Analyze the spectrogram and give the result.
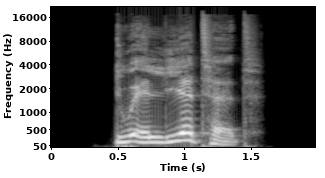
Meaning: inflection of duellieren: 1. second-person plural preterite 2. second-person plural subjunctive II
- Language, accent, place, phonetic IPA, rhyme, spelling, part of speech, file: German, Germany, Berlin, [duɛˈliːɐ̯tət], -iːɐ̯tət, duelliertet, verb, De-duelliertet.ogg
